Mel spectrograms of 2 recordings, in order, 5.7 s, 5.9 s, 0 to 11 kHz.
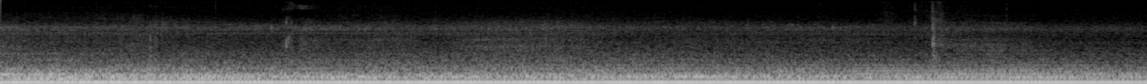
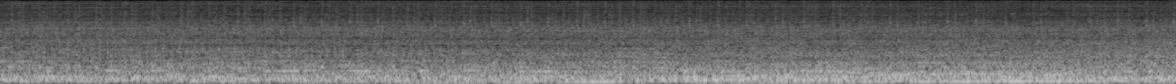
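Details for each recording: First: Engine with a manual clutch, after a tune-up and after clearing codes P0171 (lean) and P2101 (throttle actuator) on a car whose whole body had vibrated: after starting, revs drop to about 1000 into a low, steady, even rumble with no misses, hunting or ticking; smooth healthy idle. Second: Engine at idle with codes P0171 (lean) and P2101 (throttle actuator), short-term fuel trim +34%, whole car vibrating: heavy, uneven, lumpy idle; large intake vacuum leak, later confirmed with smoke machine.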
